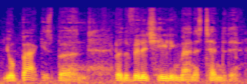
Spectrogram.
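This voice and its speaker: An actor playing a grim, devout Tudor coroner in a period radio drama. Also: male voice, extremely low pitch, normal speed, a little mellow, a little hiss or hum. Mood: urgent, grave.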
